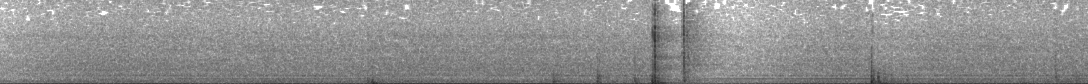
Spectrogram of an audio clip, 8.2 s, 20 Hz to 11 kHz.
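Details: Steady low motor drone with clunks as the power roll bar and convertible top of a 1996 Mercedes-Benz SL320 with straight six move and latch, working smoothly and normally.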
